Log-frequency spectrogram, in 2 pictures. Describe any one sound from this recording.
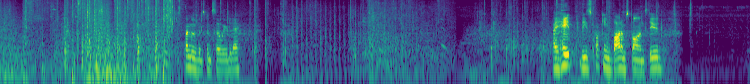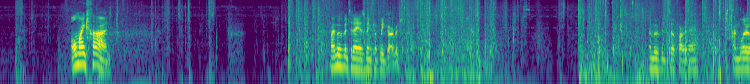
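Gunfire crackles from a video game.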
